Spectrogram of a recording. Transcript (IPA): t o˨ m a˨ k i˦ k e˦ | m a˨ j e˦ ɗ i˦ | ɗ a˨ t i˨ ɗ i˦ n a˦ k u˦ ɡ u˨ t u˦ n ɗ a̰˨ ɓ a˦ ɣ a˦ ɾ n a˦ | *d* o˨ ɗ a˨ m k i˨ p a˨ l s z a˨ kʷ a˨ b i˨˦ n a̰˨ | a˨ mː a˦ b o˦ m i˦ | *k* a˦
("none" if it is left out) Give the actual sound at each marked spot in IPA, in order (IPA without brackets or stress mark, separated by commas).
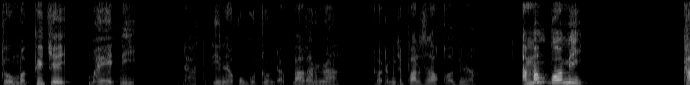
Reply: t, k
